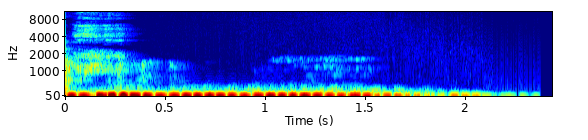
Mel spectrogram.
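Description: A man's breathy exhale close to the microphone, fading out over about two seconds.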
